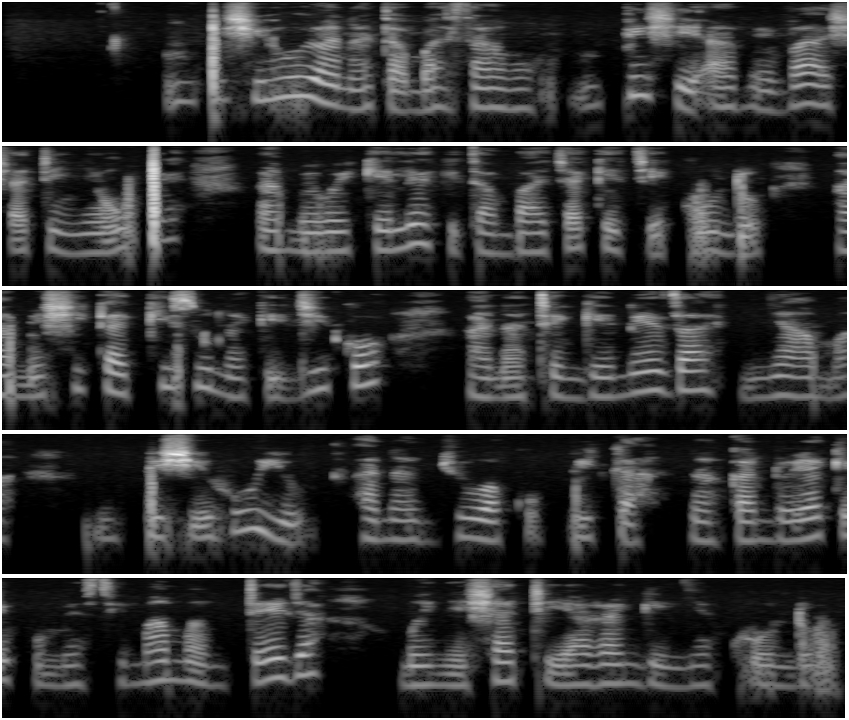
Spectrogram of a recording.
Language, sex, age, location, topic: Swahili, female, 36-49, Mombasa, agriculture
